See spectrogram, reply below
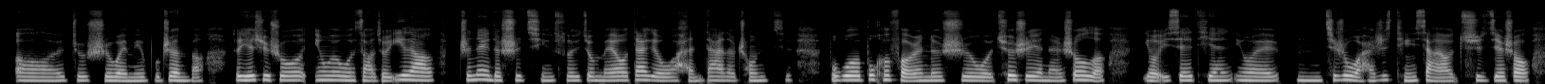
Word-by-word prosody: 呃， 175 -1 -1
就 185 -1 -3
是 185 0 -3
萎 175 -1 +3
靡 170 +1 -1
不 175 0 -9
振 180 0 +2
吧， 160 0 -6 0.3
就 195 - +1
也 195 0 +7
许 210 0 +1
说 195 -1 +1
因 200 +1 0
为 200 0 +2
我 190 -1 +1
早 180 -2 -2
就 170 0 -3
意 210 +5 +1
料 195 -2 +4 0.2
之 205 - 0
内 220 0 +3
的 195 -1 0
事 195 +1 -1
情， 180 -1 -6
所 185 0 -5
以 - - 0
就 185 +1 -3
没 185 -1 -2
有 190 +1 +2
带 205 +1 +2
给 190 -2 0
我 175 0 -2
很 165 -1 -4
大 185 0 -1
的 175 -1 -5
冲 175 +1 -3
击。 200 +1 -15 0.3
不 190 - 0
过 200 0 +6
不 220 +3 +1
可 215 0 0
否 190 -5 +2
认 175 +1 0
的 180 +1 0
是， 185 0 -1
我 175 -2 0
确 210 +5 +2
实 195 -1 +2
也 190 - +2
难 175 -1 -3
受 205 +3 +3
了 160 -3 0 0.3
有 175 -2 +1
一 175 - -4
些 190 +1 0
天， 185 -1 -2
因 190 -1 0
为 180 +1 0 0.2
嗯， 180 -1 -1
其 205 - -2
实 210 - +3
我 195 -3 +5
还 170 +1 -4
是 200 +4 -5
挺 175 -3 -3
想 185 -2 +1
要 160 +1 0
去 190 +4 -4
接 185 +1 +1
受， 180 -1 +2
185 Hz, 270 characters per minute, -23 LUFS, 175-195 Hz, 0.3 s, 也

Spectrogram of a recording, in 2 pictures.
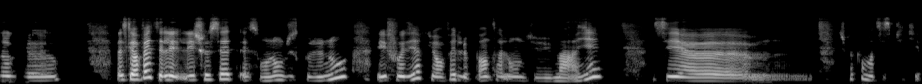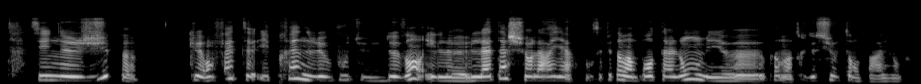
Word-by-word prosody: Donc, 195 -1 0
heu 175 +1 -2 0.6
parce 425 - +1
qu'en 225 - +10
fait 320 +1 +7
les 400 -3 +7
les 395 +4 +1
chaussettes, 240 - +4
elles - - -7
sont 170 0 -5
longues 200 +1 -2
jusqu'aux 325 - -11
genoux 350 0 +1 0.3
et 360 - +2
il - - +4
faut 380 0 +3
dire 295 -6 +2
qu'en 175 -1 -1
fait 230 - 0
le - - -4
pantalon 355 - -4
du 155 - -12
marié, 200 - +1 0.5
c'est, 185 -5 +2
hem 160 -3 +1 0.5
je - - -14
sais - - -13
pas 240 - -14
comment 215 -7 -6
t'expliquer. 230 -4 -11 0.3
C'est 410 0 -3
une 380 -3 +3
jupe 360 +2 -1 0.7
qu'en 370 - -1
fait 275 - -5
ils 380 0 -10
prennent 270 -5 -1
le 185 -1 -1
bout 210 +5 -16
du 165 -1 -19
devant, 180 +2 +3
il 170 -1 -1
le 160 -2 -1
l'attachent 180 +10 +4
sur 185 - +2
l'arrière. 180 0 0
Donc 335 - -20
ça 350 - -13
fait - - -12
comme 215 -3 +1
un 180 -1 +5
pantalon, 195 +5 -1
mais, 160 -3 -2
heu, 85 - -3
comme - - -7
un - - -5
truc 340 - -20
de 350 - -6
sultan 360 - -7
par - - -9
exemple. 145 - -16
210 Hz, 200 wpm, -22 LUFS, -, 0.7 s, qu'en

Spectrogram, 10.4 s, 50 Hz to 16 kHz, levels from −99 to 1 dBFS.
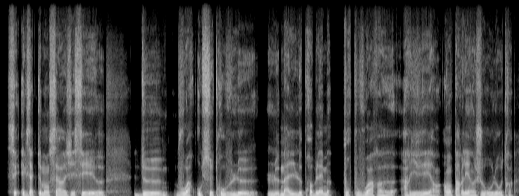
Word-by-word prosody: C'est - - 0
exactement 115 -3 +2
ça. 120 +2 +1
J'essaie, 110 +3 +1
heu, 75 -9 -1 0.6
de 85 +2 +2 0.3
voir 135 - +2
où 155 - +1
se 135 - +4
trouve 125 -4 -1
le 80 -7 +1 0.2
le 80 -2 0
mal, 135 - +2
le 90 -6 0
problème 110 +7 0 0.3
pour 125 -1 -2
pouvoir, 105 +2 -1
heu, 70 -6 -4
arriver 90 +4 0
à - - -3
à 65 -1 -7
en 90 +3 +3
parler 100 +4 +1
un 95 -5 -1
jour 90 +1 -1
ou 90 -1 +1
l'autre, - - -2
95 Hz, 155 wpm, -23 LUFS, 85-115 Hz, 0.6 s, se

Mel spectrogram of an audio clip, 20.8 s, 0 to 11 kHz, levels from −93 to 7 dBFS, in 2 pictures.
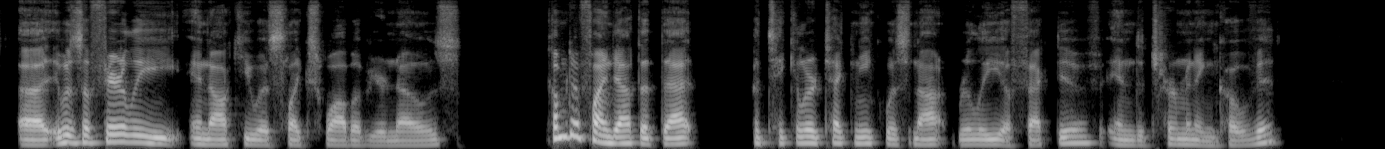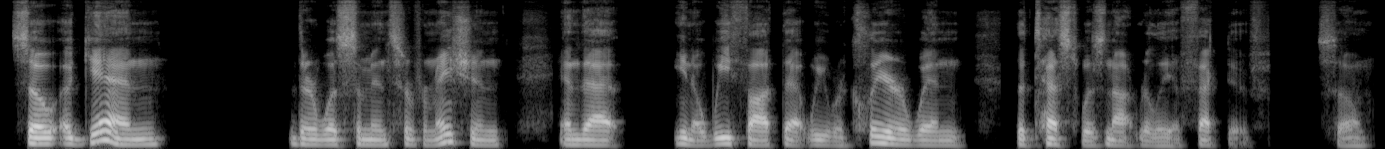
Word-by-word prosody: uh, 105 0 +5
it - - 0
was 155 +1 +2
a 155 - +2
fairly 155 -4 +2
innocuous, 110 -2 -2
like, - - -3
swab 105 -1 -3
of 100 0 -6
your 95 0 -7
nose. 100 +3 -5 0.7
Come 250 +3 +6
to 295 - +4
find 150 - +5
out 140 +1 +3
that 125 -2 0
that 130 +1 +3 0.4
particular 140 0 -2
technique 135 0 -3
was 115 -3 -6
not 115 0 -3
really 110 0 -2
effective 140 +9 -5
in 110 -4 -5
determining 105 -2 -6
COVID. 110 - -5 0.9
So, 130 -1 +7
again, 120 - +5 0.9
there 125 -3 0
was 110 -1 +1
some 110 -3 0
misinformation, 110 +1 -2 0.4
and 110 0 0
that, 105 -1 +4 0.4
you 130 -1 0
know, 95 - -3
we 125 +6 +4
thought 105 -6 +2
that - - -1
we 105 0 -3
were 90 -3 -10
clear 130 - +2
when 100 -2 -4 0.4
the - - -1
test - - +1
was 95 -2 -4
not 100 -1 -3
really 90 -3 -7
effective, - - -7 0.3
so 85 0 -10
115 Hz, 145 wpm, -24 LUFS, 105-135 Hz, 0.9 s, So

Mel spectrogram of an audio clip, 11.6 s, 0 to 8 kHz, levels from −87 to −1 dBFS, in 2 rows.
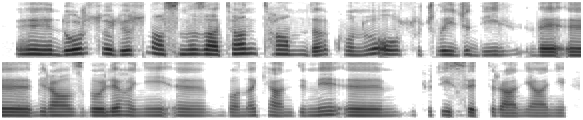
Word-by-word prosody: Eee, 235 -2 +3
doğru 245 +5 +6
söylüyorsun. 220 +2 0
Aslında 235 -2 +5
zaten 245 +3 +4
tam 225 -3 -3
da 190 +4 0
konu, 205 +2 -4
o 225 -4 +2
suçlayıcı 205 -2 -6
dil 190 +2 -10 0.2
ve, 175 -1 +3
eee, 175 -2 +2
biraz, 175 -1 -3
böyle, 170 +1 +1
hani, 170 -2 -8
eee, 165 -1 -9 0.2
bana 165 +1 -8
kendimi, 165 0 -9
eee, 170 -6 -3 0.4
kötü 185 +1 -16
hissettiren, 155 -3 0
yani 150 -1 -10
185 Hz, 120 wpm, -21 LUFS, 170-220 Hz, 0.4 s, doğru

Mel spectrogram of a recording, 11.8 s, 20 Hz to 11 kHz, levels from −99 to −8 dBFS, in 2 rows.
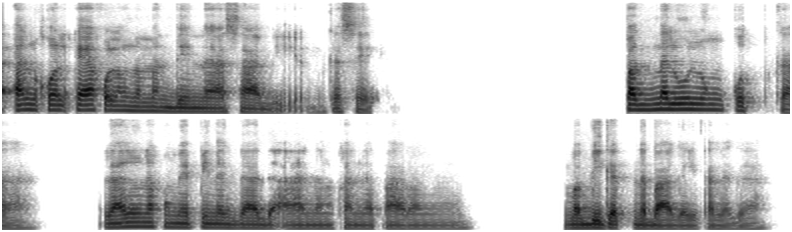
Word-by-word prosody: ano 155 +1 +1
ko 150 - +2 0.2
kaya 150 0 +7
ko - - 0
lang 135 0 -2
naman 120 -2 -2
din 105 -1 0
nasabi 95 -4 -1
yun - - -16
kasi - - -6 1.9
'pag 150 0 +7
nalulungkot 160 -5 +3 0.2
ka, 75 - -2 0.8
lalo 115 +3 +4
na 130 0 0
kung 115 -2 -5
may 110 0 -1
pinagdadaanan 90 -4 -2
ka 90 - -6
na 85 -1 -6
parang, 80 0 -6 1.0
mabigat 95 0 +2
na 90 - 0
bagay 80 -1 +1
talaga. 80 0 -11
100 Hz, 125 wpm, -23 LUFS, 85-125 Hz, 1.9 s, kaya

